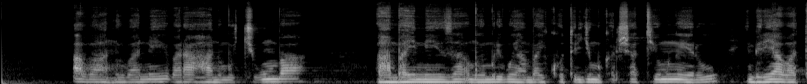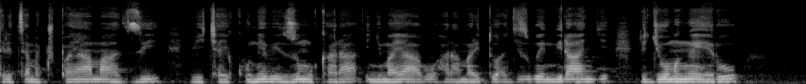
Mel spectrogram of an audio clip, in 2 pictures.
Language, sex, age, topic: Kinyarwanda, male, 18-24, government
